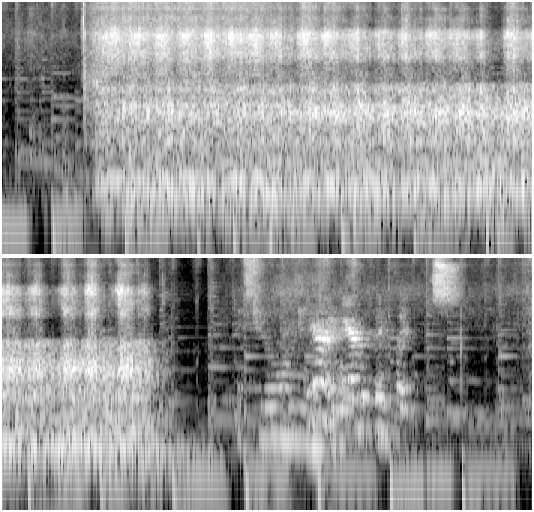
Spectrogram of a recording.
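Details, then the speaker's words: Truck build first start attempt, clutch down: starter churns steadily about two beats a second, engine never catches; fuel line and tank were empty, so crank no start from fuel starvation. "so what we have going on is that whole fuel line was empty and that tank was all the way empty and so we felt we put fuel in the tank"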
